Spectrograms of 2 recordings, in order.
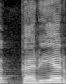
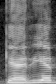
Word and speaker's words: career: इसे कैरियर pronounce नहीं करते हैं, ये करियर होता है।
